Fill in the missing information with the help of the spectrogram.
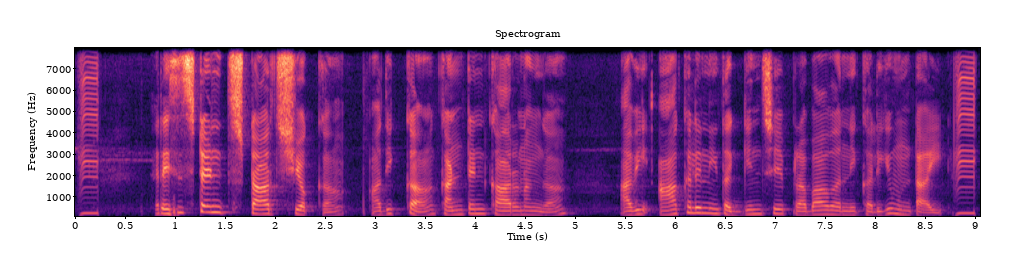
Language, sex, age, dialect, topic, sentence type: Telugu, female, 25-30, Central/Coastal, agriculture, statement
